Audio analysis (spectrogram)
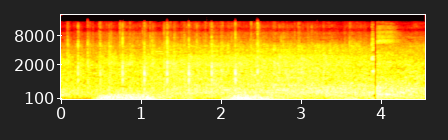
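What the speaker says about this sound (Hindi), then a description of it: "एक बार संस्था, एसपी सर और कलेक्टर सर के लिए जोरदार तालियां।" Applause at a school's annual function held in honour of the institution, the SP and the collector, a steady wash of many hands clapping from a crowd, with murmuring voices underneath and a brief thump near the end.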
